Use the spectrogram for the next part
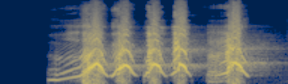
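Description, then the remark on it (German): A person imitates a dog barking: a brief low whine, then five quick, loud woofs in a steady rhythm, the last one slightly drawn out, with no other talk. “Ja gut, das ist ein Hund.”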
